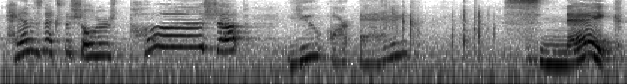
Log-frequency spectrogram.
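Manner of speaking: ordinary delivery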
